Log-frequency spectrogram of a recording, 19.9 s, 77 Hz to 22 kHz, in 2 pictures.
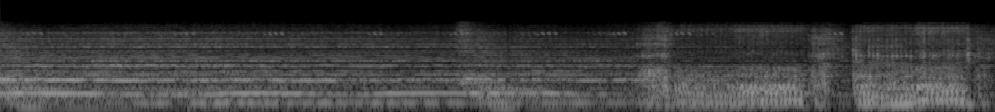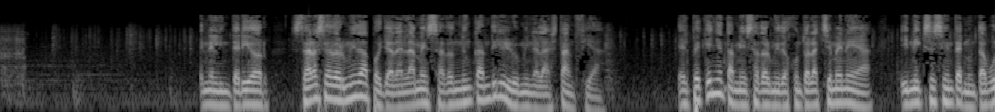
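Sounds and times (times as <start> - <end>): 
dog growling in alarm outside a ranch: 6.4 - 10.2
speech: 12.0 - 16.1, 16.7 - 19.8.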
